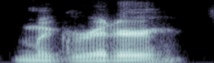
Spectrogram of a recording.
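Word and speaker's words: magrittr: pronouncing the terminology properly all right so i can't do a proper french accent it's named after the french uh painter marguerite so um i just say magritter okay and it's if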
